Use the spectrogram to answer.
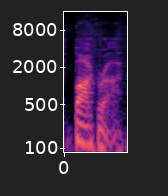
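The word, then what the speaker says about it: baccarat: And um and for Jimmy, it's not Bakarat, okay? You don't say. And it's not not Bakarat either, idiot. Um it's Bakarat. That's how you say it.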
